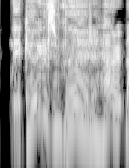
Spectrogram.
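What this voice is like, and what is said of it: Poor imitation of villain's voice. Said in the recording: “my terrible Voldemort impression”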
